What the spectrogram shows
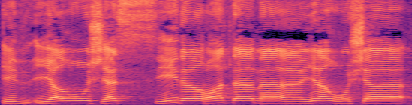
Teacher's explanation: Pertama shin tengah lidah, tengah lidah. Kedua sin di hujung lidah.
